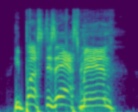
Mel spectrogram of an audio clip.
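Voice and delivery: put-on American accent, pitched very high. Coaching another speaker's line, the speaker demonstrates it in an American accent. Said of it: "Not good enough. Do it again".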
